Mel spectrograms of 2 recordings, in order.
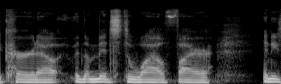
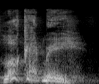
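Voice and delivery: Joker line; 6 semitones higher than usual. Retold or imitated. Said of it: "the Hound has the Joker moment".

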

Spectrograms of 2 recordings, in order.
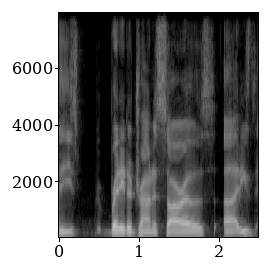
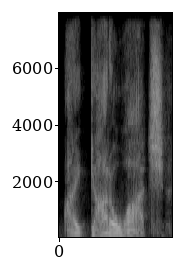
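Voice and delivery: hurt Paulie; 2 semitones higher, 6 dB louder, much slower than usual. Retold or imitated. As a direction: drag it out, then push the second line. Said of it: "and Paulie says".

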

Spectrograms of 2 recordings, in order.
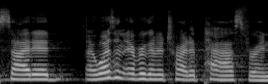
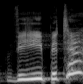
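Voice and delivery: loud, higher, sharp rising question; incredulous German teacher; 5 semitones higher, 9 dB louder than usual. Retold or imitated. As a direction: imitate a teacher demanding a repeat in German. Teacher cannot hear the answer.

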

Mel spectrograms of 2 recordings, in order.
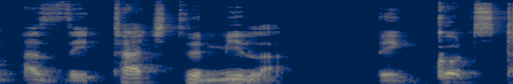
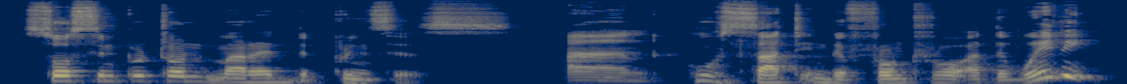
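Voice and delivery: usual speaking voice

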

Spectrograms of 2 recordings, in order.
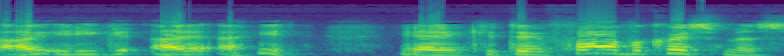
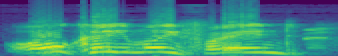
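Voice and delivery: cheery rural British bumpkin, higher voice; eager would-be actor; 8 semitones higher than usual. Acted. Pupil says goodbye to coach, cheery bumpkin voice. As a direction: sign off brightly in a thick country accent.

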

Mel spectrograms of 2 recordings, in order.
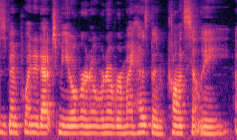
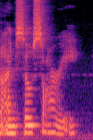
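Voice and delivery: much softer, slow and gentle; tender condolence; 3 semitones lower, 8 dB quieter, slower than usual. Retold or imitated. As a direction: offer the sorrow quietly, right beside her. Consoling grieving stranger.

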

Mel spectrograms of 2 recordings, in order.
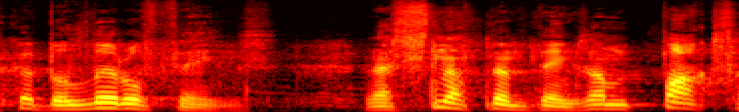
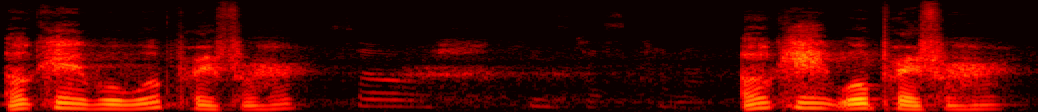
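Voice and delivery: quiet aside; 3 semitones higher, 13 dB quieter than usual. Real, not acted. Pastor quietly answering someone in the room, soft aside. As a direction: murmur it gently aside.

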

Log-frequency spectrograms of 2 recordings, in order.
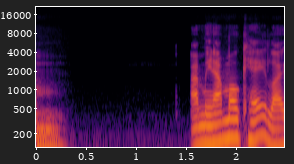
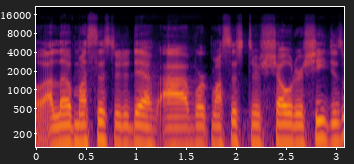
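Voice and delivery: ordinary talk, nothing marked

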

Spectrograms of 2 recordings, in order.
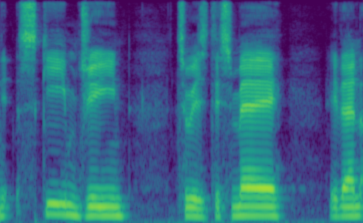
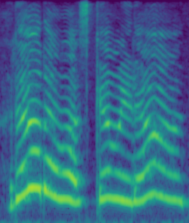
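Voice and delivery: very high, squeaky mock falsetto; bewildered woman. Co-host left alone on the podcast, bewildered falsetto imitation. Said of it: "she was just like".

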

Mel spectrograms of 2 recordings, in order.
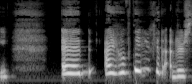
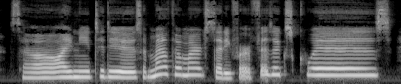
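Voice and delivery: acted planner check; 6 semitones higher than usual. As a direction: imitate yourself reeling off homework. Acts out reading her planner list.

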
